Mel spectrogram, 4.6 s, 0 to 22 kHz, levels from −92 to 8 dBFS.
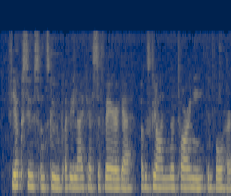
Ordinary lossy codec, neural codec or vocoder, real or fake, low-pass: MP3, 64 kbps; none; real; 10.8 kHz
